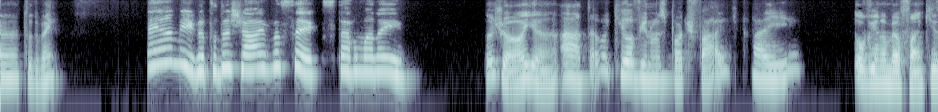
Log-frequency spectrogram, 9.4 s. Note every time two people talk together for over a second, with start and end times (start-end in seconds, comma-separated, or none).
none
